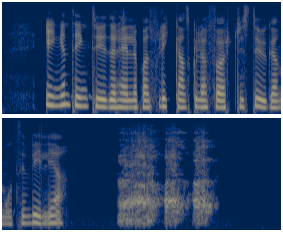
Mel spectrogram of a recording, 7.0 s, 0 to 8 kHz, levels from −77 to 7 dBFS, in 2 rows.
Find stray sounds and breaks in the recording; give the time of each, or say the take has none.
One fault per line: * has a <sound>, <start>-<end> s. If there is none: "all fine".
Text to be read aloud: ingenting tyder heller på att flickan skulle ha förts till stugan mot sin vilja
* has a laugh, 4.9-6.2 s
